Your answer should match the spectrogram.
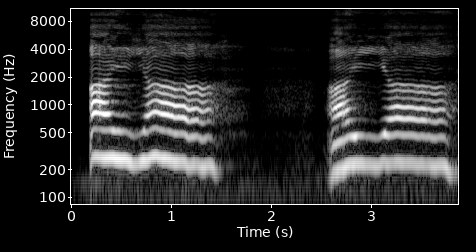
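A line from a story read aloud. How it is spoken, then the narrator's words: Old man moaning. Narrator (Russian): стонал старик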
